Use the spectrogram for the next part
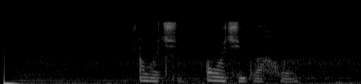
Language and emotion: Russian, sad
